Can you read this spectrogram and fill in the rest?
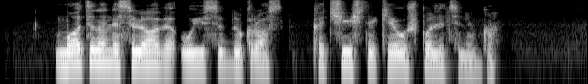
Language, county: Lithuanian, Vilnius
